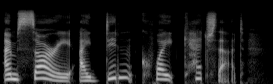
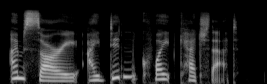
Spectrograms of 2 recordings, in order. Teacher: The stress goes on the word catch.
